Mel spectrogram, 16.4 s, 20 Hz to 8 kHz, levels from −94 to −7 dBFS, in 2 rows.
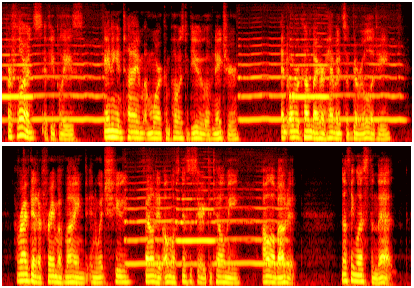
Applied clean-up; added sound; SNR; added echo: none; Wind instrument, woodwind instrument; 7 dB; reverberation time 0.4 s.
